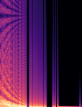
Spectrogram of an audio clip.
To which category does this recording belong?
Sound effects > Electronic / Design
